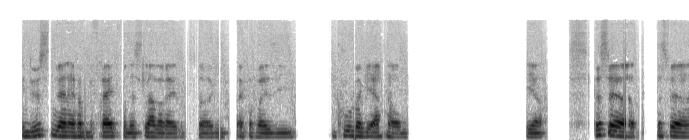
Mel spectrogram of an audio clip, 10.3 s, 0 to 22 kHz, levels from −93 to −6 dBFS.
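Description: From start to end, the speech sounds grainy, with distortion that follows the signal. This is likely low bit depth without dither, with rounding error roughly 30 dB down, fitting about 7 bits.

Gaps between stream segments cut in at 1.26 s, 3.28 s, 5.30 s and 9.35 s. Each is hard-edged silence of 17 to 30 ms, spaced in 2-second steps.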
